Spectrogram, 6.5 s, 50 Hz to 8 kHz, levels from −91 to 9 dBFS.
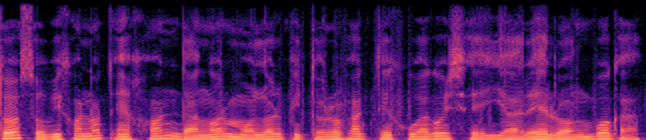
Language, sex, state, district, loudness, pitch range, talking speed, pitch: Assamese, male, Assam, Kamrup Metropolitan, -15 LUFS, 120-145 Hz, 120 wpm, 130 Hz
